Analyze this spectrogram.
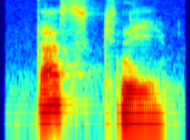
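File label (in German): "knie", German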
